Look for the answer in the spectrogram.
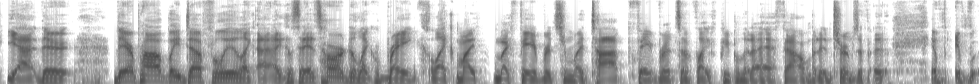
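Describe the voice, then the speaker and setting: A man hosting a casual music podcast, excitable and full of stammering restarts and the odd swear word. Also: fairly low pitch, brisk. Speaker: podcast host. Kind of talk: casual chat.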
